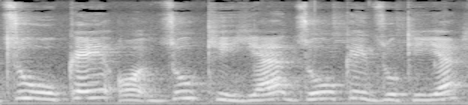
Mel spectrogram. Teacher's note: en este caso son consonantes compuestas sonoras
